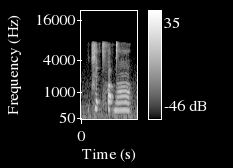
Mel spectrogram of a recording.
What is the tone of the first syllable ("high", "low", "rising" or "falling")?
high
